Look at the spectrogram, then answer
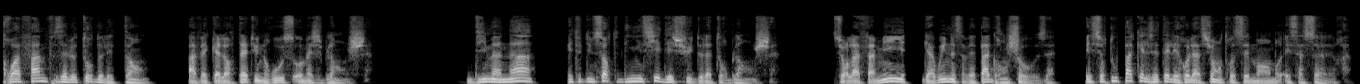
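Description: A man narrating a fantasy audiobook in a measured, storytelling manner with a husky voice. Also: low voice, sing-song, darkish tone, no echo, clean studio sound.

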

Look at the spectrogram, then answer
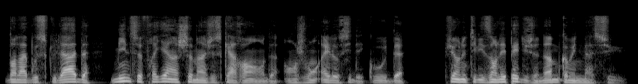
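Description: A man narrating a fantasy audiobook in a lively, expressive reading. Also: deep voice, fairly quick, breathy edge, no room sound, studio quality.

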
